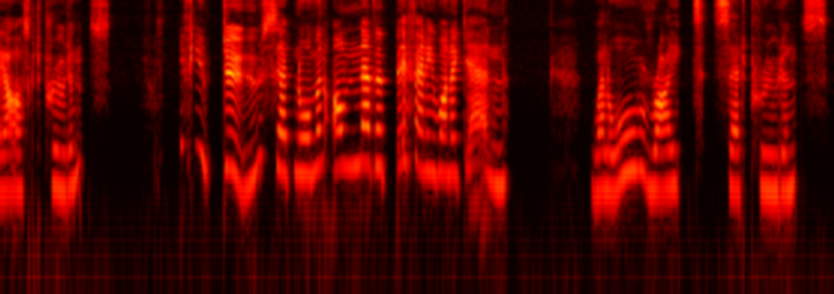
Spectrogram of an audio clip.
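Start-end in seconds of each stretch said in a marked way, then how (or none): 2.4-6.8 pleading. Acted. Pleading boy. 7.9-9.4 reluctant. Acted. Reluctant consent.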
